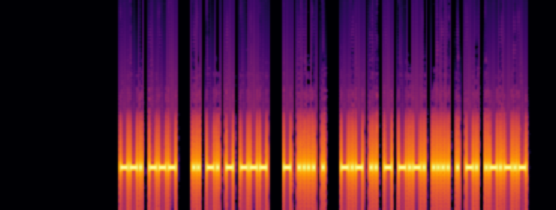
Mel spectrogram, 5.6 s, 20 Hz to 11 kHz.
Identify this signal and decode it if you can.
Morse code, heard as a keyed tone, about 50 wpm, 700 Hz. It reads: GO INTO THE KITCHEN.
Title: Sentences from Top 1400 Words 50wpm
